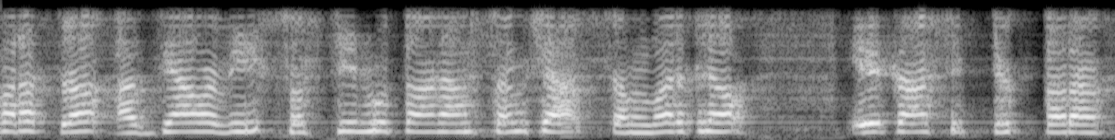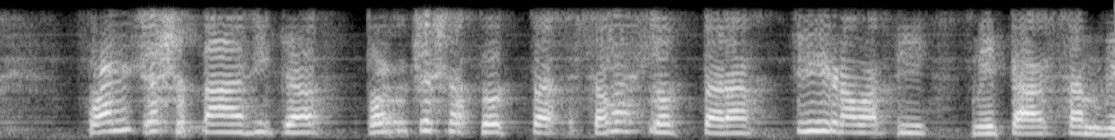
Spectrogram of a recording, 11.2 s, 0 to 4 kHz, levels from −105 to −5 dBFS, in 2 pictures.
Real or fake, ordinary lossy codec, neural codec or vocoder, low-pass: fake; none; codec, 24 kHz, 1 kbps, SNAC; 3.6 kHz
